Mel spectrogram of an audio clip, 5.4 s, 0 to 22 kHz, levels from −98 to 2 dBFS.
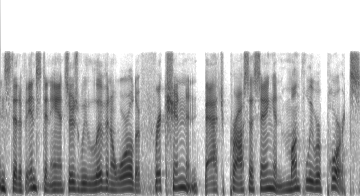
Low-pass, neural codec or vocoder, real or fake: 7.2 kHz; none; real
